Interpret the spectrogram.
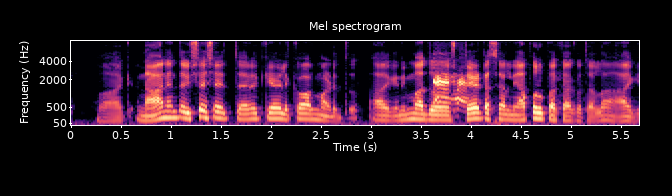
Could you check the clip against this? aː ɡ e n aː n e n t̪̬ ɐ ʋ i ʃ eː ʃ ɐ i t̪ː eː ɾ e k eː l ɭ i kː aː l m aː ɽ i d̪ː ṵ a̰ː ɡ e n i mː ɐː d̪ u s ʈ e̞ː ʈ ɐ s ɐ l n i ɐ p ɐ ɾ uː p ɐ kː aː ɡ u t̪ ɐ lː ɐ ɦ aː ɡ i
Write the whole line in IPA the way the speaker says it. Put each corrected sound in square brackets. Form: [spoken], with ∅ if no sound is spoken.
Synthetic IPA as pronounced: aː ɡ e n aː n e n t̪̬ ɐ ʋ i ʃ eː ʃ ɐ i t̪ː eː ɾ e k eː [ɭ] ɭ i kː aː l m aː ɽ i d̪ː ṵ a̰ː ɡ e n i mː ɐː d̪ u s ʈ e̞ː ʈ ɐ s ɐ l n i ɐ p ɐ ɾ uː p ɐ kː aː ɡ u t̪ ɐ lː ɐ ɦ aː ɡ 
